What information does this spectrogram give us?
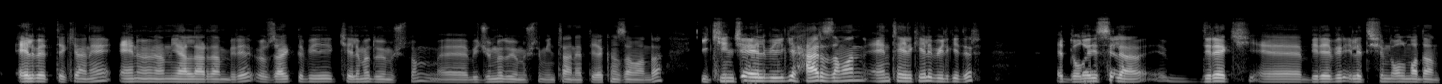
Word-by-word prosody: Elbette 145 -2 +5
ki, 130 - -5
hani, 145 +6 -2
en 135 0 +4
önemli 130 -1 -3
yerlerden 120 -1 +1
biri. 140 +8 -4
Özellikle 125 +2 -3
bir 135 0 -5
kelime 125 +3 -5
duymuştum, 120 +6 -11
eee, 110 0 -6
bir 115 - -8
cümle 125 +3 -5
duymuştum 120 0 -8
internette 110 -1 -7
yakın 115 +2 -5
zamanda, 110 +7 -5 0.4
2'nci 150 +3 +1
el 165 -2 +7
bilgi 155 0 +1
her 155 +3 +8
zaman 175 +3 0
en 150 -3 -2
tehlikeli 160 +1 +1
bilgidir. 145 +5 -3 0.8
Eee, 135 -4 -2
dolayısıyla, 140 0 +2 0.6
direkt, 140 0 +5
eee, 120 0 -2
birebir 130 +5 +1
iletişimde 135 -1 -3
olmadan 130 -4 -2
135 Hz, 135 wpm, -24 LUFS, 120-150 Hz, 0.8 s, her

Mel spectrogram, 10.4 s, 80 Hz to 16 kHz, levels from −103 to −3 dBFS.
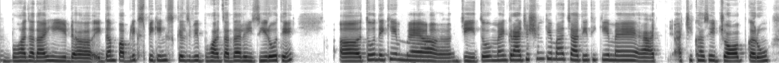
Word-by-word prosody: बहुत 220 0 0
ज़्यादा 220 -1 +2
ही 225 0 +1
ड 205 -1 +1 0.3
एकदम 250 +6 -1
पब्लिक 240 +2 -1
स्पीकिंग 260 -1 -3
स्किल्स 250 -2 -3
भी 245 +1 -2
बहुत 220 -1 -1
ज़्यादा 225 +1 +3
री 230 -1 0
0 235 +3 +3
थे। 230 - +2 0.7
अ, 220 0 +5
तो 285 0 +1
देखिए, 285 +3 -2
मैं 260 -4 +1
अ, 210 -4 +1
जी, 215 0 -2
तो 235 +1 +1
मैं 255 +2 -2
ग्रेजुएशन 300 +5 0
के 340 -1 -4
बाद 320 -1 -3
चाहती 270 -3 0
थी 280 +1 -8
कि 285 0 -3
मैं 260 -3 0
आ 210 - +2 0.4
अच्छी-खासी 255 +3 -3
जॉब 220 0 +5
करूँ, 220 +2 +2
240 Hz, 190 wpm, -25 LUFS, 220-265 Hz, 0.7 s, अ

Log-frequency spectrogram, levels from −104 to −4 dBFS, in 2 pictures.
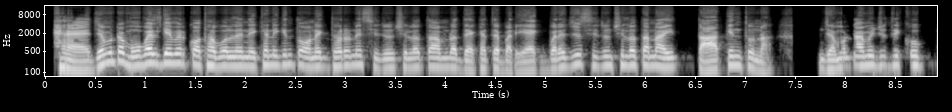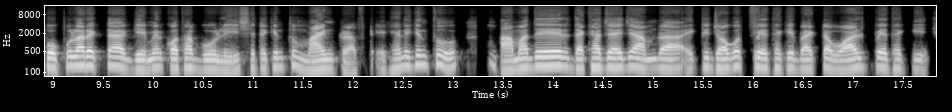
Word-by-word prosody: হ্যাঁ, 130 -5 +5
যেমনটা 225 +7 +4
মোবাইল 200 +5 +6
গেমের 205 -1 +4
কথা 175 -1 +3
বললেন, 165 -1 +2
এখানে 180 +3 -2
কিন্তু 185 -1 -5
অনেক 160 0 0
ধরণের 175 +3 -2
সৃজনশীলতা 145 +1 -4
আমরা 150 0 0
দেখাতে 130 +4 -1
পারি। 105 - -2
একবারে 135 +6 -2
যে 190 - -1
সৃজনশীলতা 170 +1 -2
নাই, 150 -2 +4 0.3
তা - - +7 0.2
কিন্তু 170 -2 -2
না। 100 - -3 0.6
যেমনটা 150 +6 -1
আমি 180 - 0
যদি 175 +1 -5
খুব 175 0 -1 0.2
পপুলার 165 +4 +4
একটা 165 +1 -1 0.2
গেমের 130 +3 -1
কথা 140 +1 +3 0.2
বলি 125 -3 -2 0.2
সেটা 140 +1 -6
কিন্তু 150 +3 -5 0.2
'Minecraft' 120 -3 -1
এখানে 140 +6 -5
কিন্তু 180 0 -3 0.7
আমাদের 150 +5 +4 0.2
দেখা 145 +2 +1
যায় 150 -1 +4
যে 160 - +1
আমরা 140 +1 0 0.2
একটি 155 - -8
জগৎ 145 +4 +2
পেয়ে 150 -2 +1
থাকি 145 +1 -3
বা 135 - +1
একটা - - -1
ওয়ার্লড 130 +4 +2
পেয়ে 150 -3 0
থাকি 130 -1 -8
150 Hz, 165 wpm, -22 LUFS, 135-170 Hz, 0.7 s, তা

